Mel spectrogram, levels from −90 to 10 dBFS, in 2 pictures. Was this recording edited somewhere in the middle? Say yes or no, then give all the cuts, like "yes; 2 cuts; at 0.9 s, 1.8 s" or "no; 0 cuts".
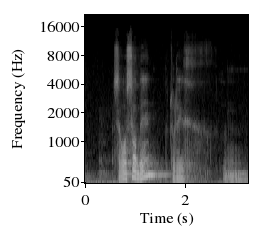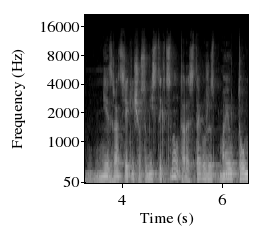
no; 0 cuts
